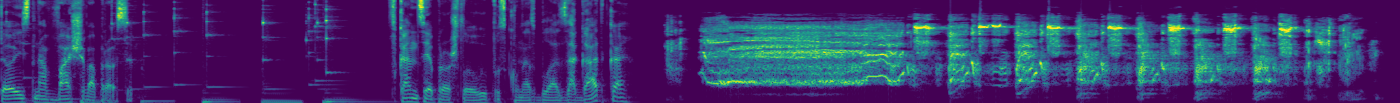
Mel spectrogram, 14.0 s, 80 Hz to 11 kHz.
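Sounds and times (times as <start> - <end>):
speech: 0.0 - 1.4, 4.0 - 6.4
mule braying: 6.7 - 13.9.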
